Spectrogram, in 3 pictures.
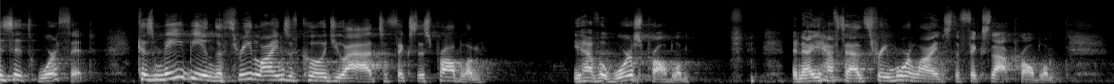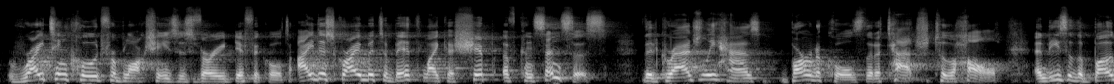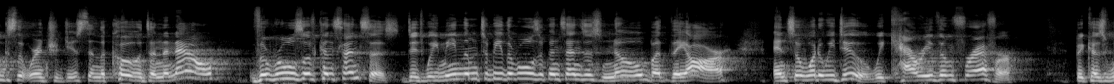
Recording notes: This talk was delivered on December 12th, 2019 for the La Bit Conf Latin American Bitcoin and Blockchain conference in Montevideo, Uruguay.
